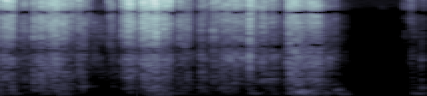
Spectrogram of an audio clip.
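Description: Thin clear plastic bags of balloons crinkling as they are handled, a dense crackle that cuts off suddenly near the end.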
